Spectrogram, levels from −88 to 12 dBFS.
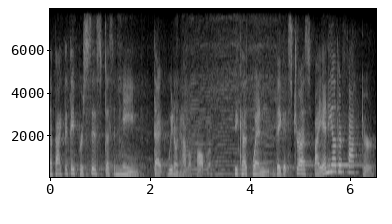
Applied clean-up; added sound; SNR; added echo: none; Motorcycle; 17 dB; none.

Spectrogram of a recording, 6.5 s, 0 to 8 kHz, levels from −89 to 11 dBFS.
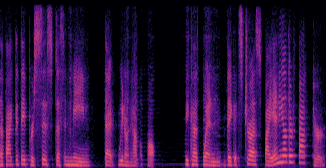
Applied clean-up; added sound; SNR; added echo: neural mask model RNNoise.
